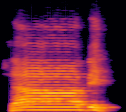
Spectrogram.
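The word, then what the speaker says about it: ثابت: Okay, so it's half size here, and the last letter here is a ta, but it doesn't got any movement, so it's silent. So we read this as thabit, thabit, which I told you is stable.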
